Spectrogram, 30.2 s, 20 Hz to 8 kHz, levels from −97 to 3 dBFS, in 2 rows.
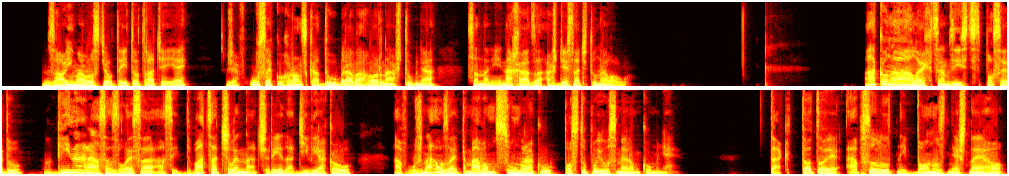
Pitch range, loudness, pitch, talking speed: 110-145 Hz, -12 LUFS, 125 Hz, 95 wpm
